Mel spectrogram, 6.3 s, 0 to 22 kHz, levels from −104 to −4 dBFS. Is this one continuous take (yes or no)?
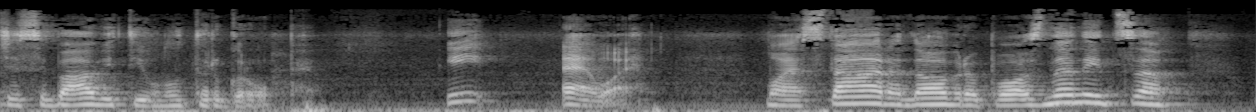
yes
